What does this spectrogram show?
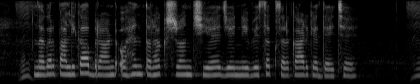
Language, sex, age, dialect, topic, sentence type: Maithili, female, 18-24, Eastern / Thethi, banking, statement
